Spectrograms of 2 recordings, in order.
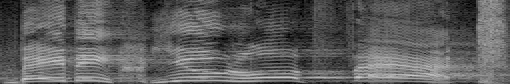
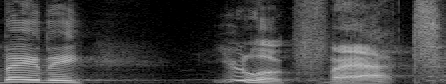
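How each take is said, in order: First: It is said louder and more slowly. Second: It is said at normal loudness and pace.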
